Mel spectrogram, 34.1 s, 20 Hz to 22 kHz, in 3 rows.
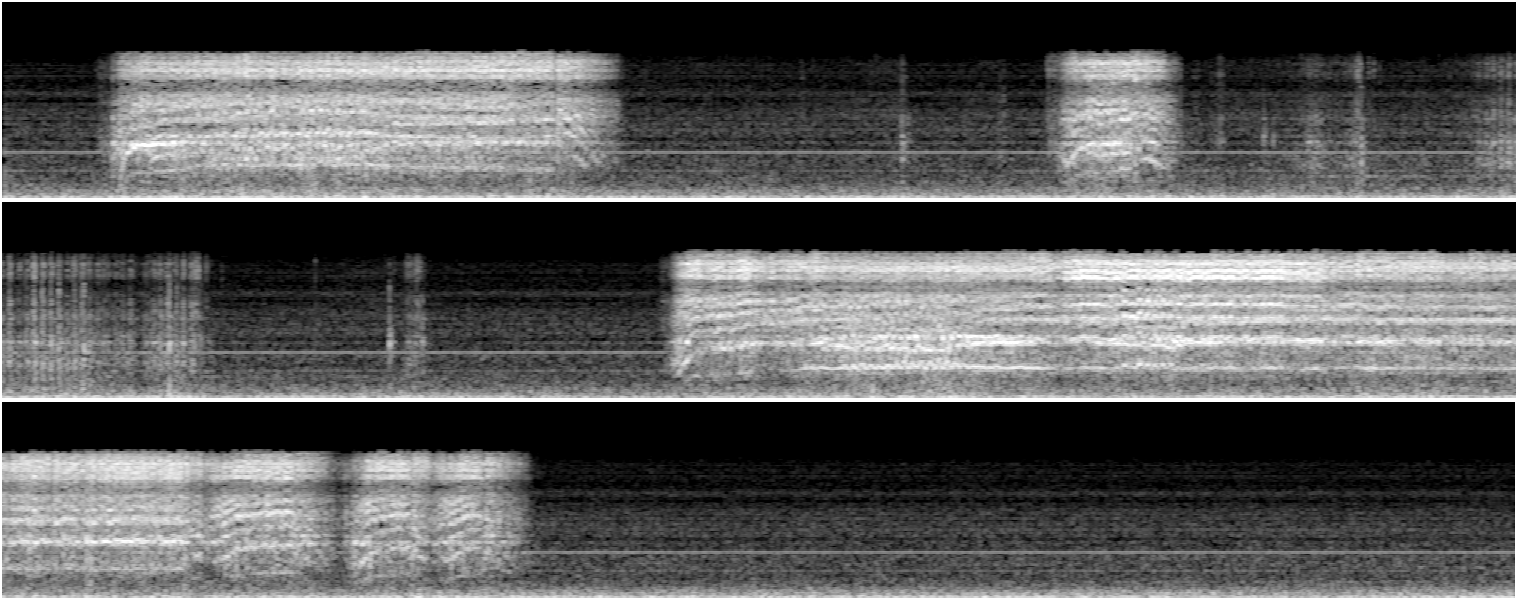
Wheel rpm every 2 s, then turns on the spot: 50, 160, 30, 0, 40, 10, 10, 0, 90, 160, 160, 160, 110, 50, 0, 0, 0.
8-14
